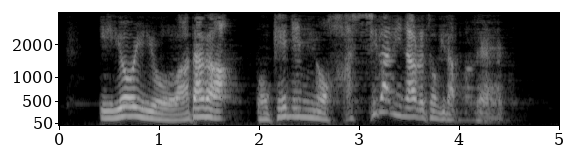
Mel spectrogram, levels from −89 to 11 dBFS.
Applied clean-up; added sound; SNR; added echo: neural mask model DeepFilterNet 3.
